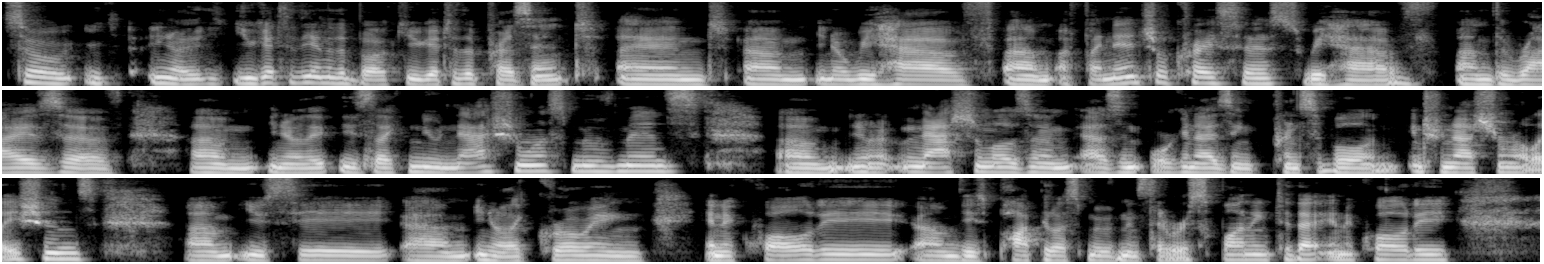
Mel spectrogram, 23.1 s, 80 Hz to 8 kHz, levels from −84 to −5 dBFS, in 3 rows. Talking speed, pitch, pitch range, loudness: 180 wpm, 130 Hz, 120-140 Hz, -22 LUFS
